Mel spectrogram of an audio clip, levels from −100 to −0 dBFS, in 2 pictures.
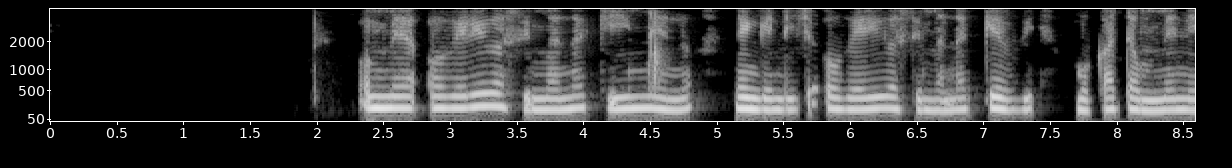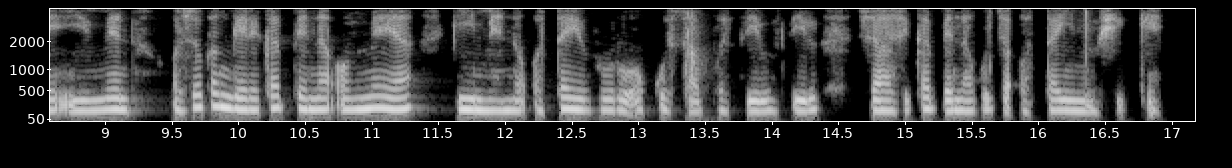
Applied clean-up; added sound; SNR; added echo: classical method log-MMSE.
